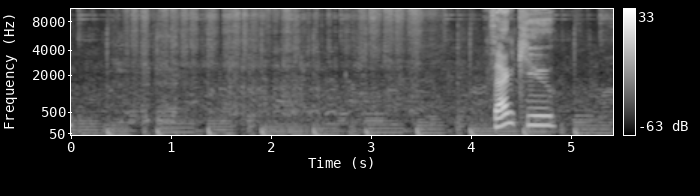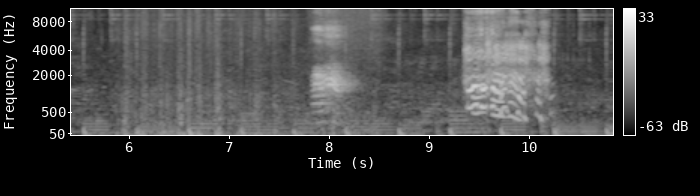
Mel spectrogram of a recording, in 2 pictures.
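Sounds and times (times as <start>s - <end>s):
steady low rhythmic background: 0.0s - 10.8s
speech: 4.2s - 5.0s
parrot squawking: 7.8s - 8.4s
laughter: 9.3s - 10.4s.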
